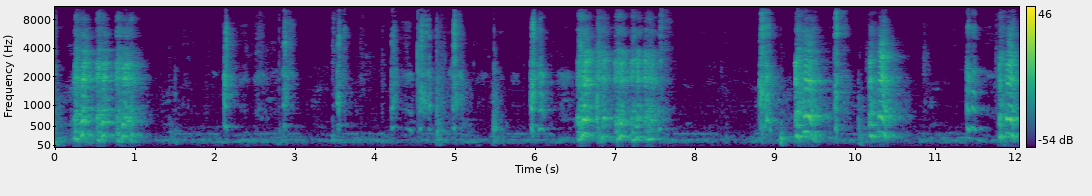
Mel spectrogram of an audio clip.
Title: Henry coughing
